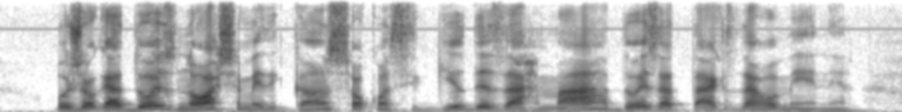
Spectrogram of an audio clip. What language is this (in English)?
Portuguese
